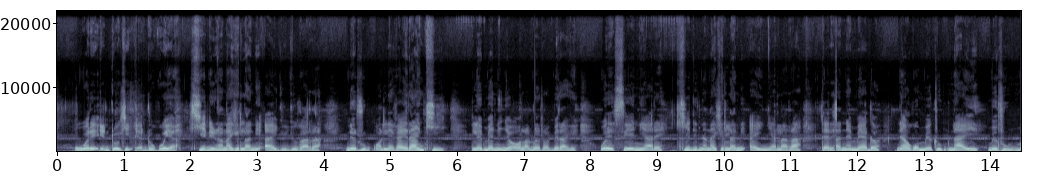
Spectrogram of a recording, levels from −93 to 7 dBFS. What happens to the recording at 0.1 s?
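At 0.1 s the speech plays through intact, with no dropout, click, distortion or other fault at that moment.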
